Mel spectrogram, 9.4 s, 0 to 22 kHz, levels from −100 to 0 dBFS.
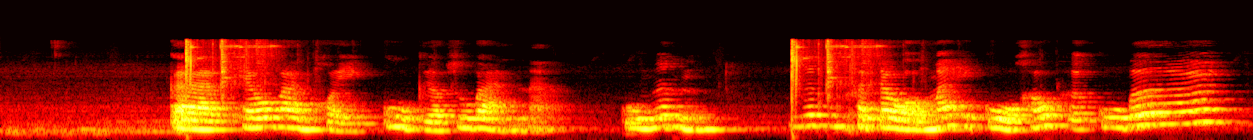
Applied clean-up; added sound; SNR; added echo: none; Shatter; 19 dB; reverberation time 0.6 s.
